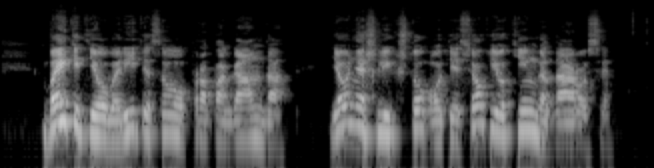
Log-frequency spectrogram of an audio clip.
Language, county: Lithuanian, Marijampolė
